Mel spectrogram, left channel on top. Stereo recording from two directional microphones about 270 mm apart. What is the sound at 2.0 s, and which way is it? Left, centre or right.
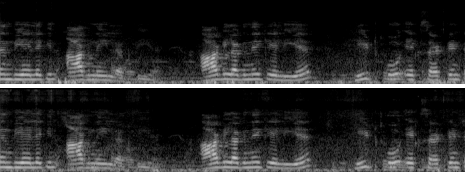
Speech, left.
